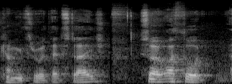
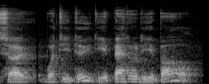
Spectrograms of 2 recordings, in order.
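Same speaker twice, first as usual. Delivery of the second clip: keen, thrilled, excited, eager tone; 3 semitones higher than usual. Retelling how the man on the plane questioned him: imitating an excited question. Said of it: "he looked at me very excited".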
